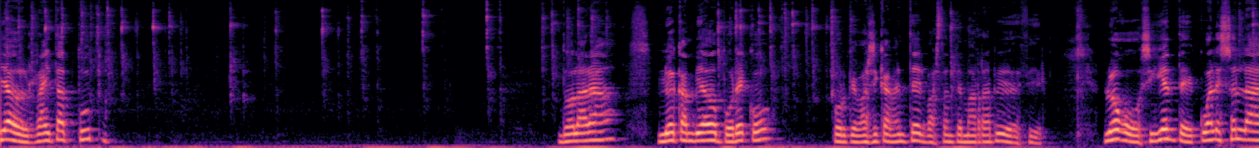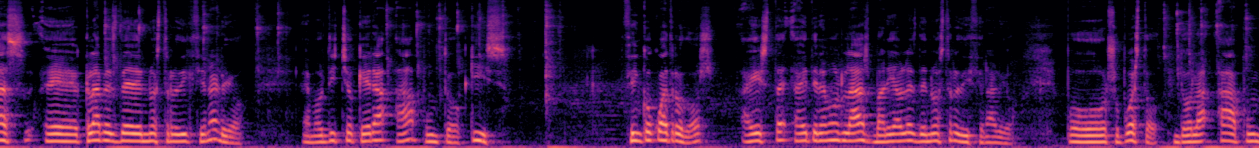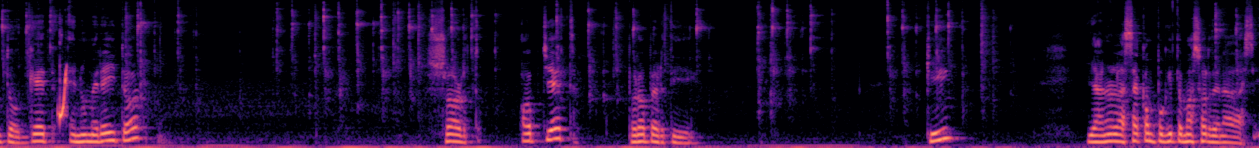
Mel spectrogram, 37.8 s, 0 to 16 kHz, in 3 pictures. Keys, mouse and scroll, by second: 0.0-8.6 typing, 9.5 ctrl+l, 13.5-15.2 typing, 16.9-17.7 typing, 18.0 Return, 25.2-35.0 typing, 25.7 Tab, 37.6 ctrl+p.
